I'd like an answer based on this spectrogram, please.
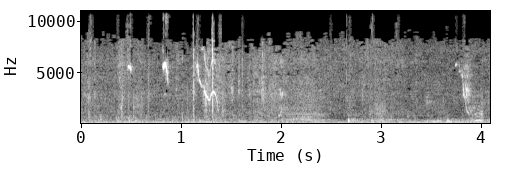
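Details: A baby otter, play-fighting with a person, gives very short, sharp, high squeaks and chirps, clustered early and then one more near the end, over soft rustling and handling noise.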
